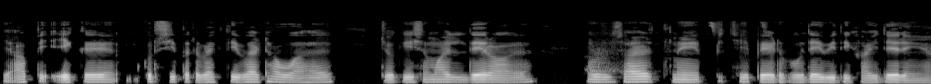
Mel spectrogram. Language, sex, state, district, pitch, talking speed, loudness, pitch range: Hindi, male, Haryana, Charkhi Dadri, 110 Hz, 165 wpm, -19 LUFS, 110-115 Hz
